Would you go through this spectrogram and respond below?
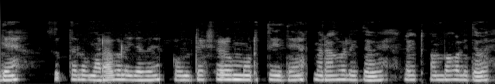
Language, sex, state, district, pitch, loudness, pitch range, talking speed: Kannada, female, Karnataka, Dakshina Kannada, 210 Hz, -16 LUFS, 205-215 Hz, 110 wpm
